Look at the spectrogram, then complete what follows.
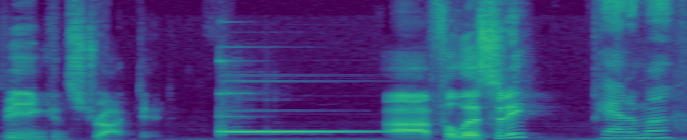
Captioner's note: bell chiming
